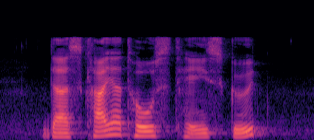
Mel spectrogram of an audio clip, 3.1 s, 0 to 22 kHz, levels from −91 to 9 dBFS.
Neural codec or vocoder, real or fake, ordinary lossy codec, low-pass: none; real; MP3, 64 kbps; 7.2 kHz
